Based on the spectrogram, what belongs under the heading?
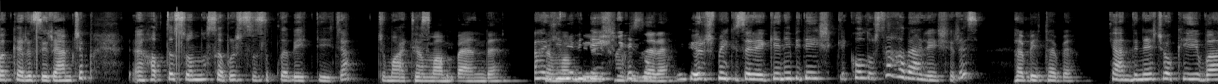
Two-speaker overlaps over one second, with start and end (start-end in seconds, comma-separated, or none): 5.4-6.7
